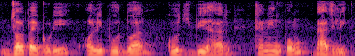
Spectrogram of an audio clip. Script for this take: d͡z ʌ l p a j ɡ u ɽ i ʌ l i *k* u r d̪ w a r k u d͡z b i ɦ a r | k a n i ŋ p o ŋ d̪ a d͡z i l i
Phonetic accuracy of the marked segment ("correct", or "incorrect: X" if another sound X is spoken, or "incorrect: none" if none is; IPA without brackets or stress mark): incorrect: p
